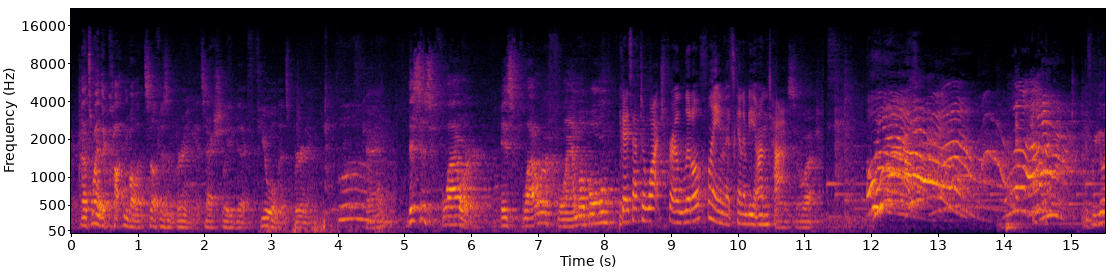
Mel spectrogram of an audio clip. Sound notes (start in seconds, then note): 4.4 kids wowing; 11.9 kids wowing and laughing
